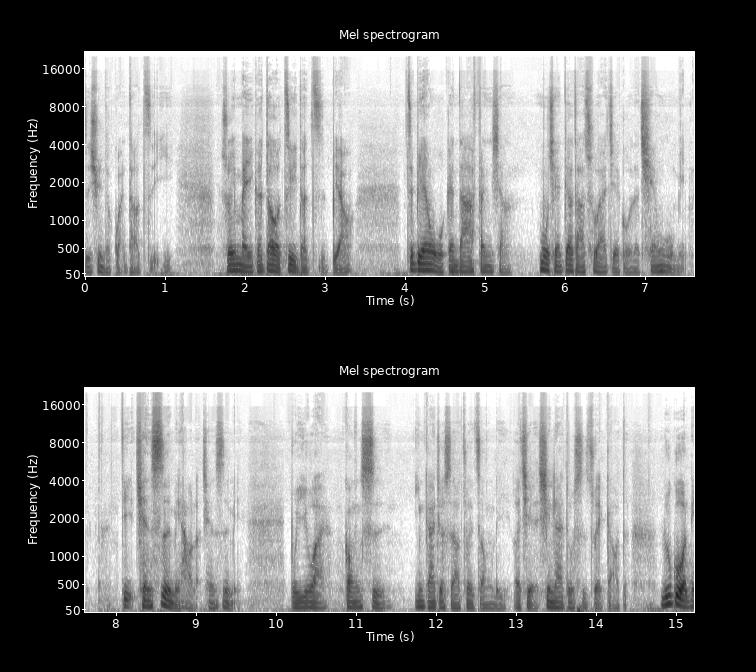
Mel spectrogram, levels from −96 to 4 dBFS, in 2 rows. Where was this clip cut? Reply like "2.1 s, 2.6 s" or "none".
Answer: 1.6 s, 10.1 s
